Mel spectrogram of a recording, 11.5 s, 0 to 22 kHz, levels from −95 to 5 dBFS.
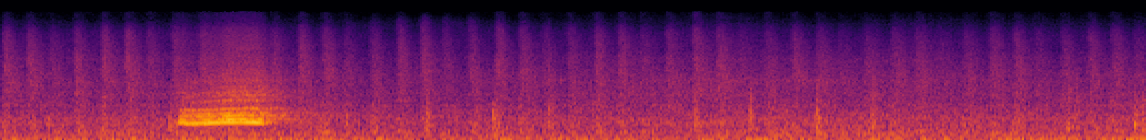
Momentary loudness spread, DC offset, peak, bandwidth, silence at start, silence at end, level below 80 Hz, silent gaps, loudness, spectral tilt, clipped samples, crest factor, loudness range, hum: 21 LU; under 0.1%; -2 dBFS; 12 kHz; 0 s; 0 s; -38 dBFS; none; -20 LUFS; -6 dB/octave; under 0.1%; 22 dB; 16 LU; none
